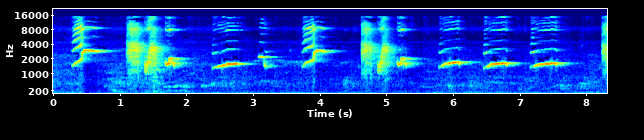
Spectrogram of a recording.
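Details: Ashy drongo, krantil saeran type, singing for a lure recording: upslurred whistles alternating with rough broadband notes, then a run of short, evenly spaced clear whistles.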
